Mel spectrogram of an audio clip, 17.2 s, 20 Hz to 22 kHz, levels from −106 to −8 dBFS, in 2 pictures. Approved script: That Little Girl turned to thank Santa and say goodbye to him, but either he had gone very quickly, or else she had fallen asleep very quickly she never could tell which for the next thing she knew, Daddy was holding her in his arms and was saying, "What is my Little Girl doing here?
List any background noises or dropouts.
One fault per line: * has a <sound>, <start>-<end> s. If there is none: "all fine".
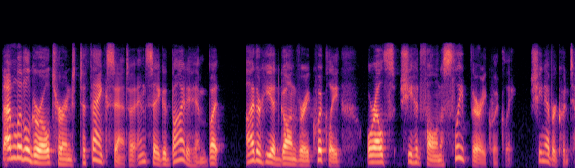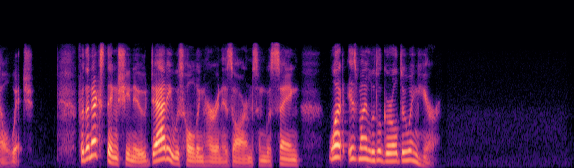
all fine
